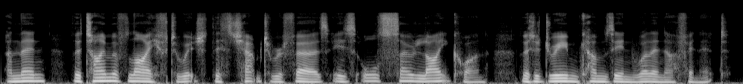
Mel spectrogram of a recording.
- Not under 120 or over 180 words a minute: No, average, 200 wpm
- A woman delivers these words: No, male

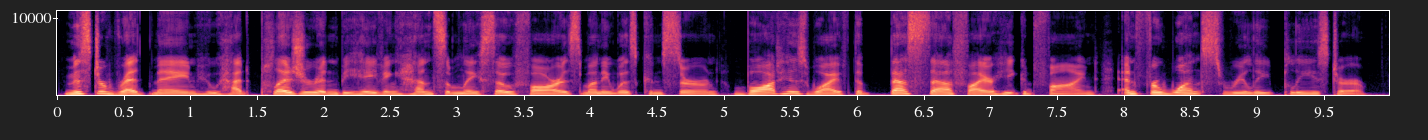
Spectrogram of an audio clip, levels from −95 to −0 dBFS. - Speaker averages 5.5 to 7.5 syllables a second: No, 4.6 syllables/s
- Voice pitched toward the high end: No, medium, 170 Hz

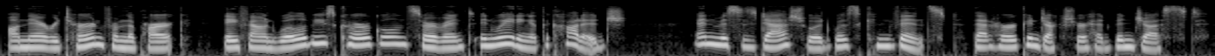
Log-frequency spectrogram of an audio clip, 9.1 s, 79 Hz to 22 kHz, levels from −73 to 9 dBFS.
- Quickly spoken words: No, average, 185 wpm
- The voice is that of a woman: Yes, female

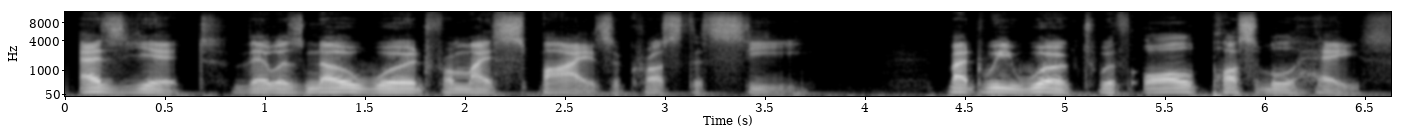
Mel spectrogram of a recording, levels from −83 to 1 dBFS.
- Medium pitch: No, very low, 90 Hz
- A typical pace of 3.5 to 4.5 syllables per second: Yes, 4.4 syllables/s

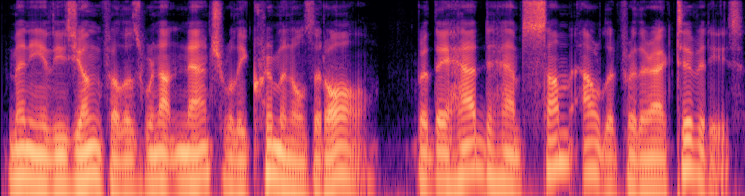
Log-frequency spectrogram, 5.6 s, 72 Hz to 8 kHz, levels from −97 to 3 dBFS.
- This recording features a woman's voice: No, male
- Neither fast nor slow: No, fast, 225 wpm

